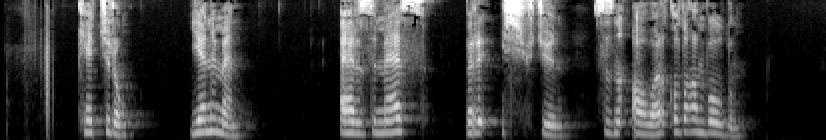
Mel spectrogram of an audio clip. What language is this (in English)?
Uyghur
